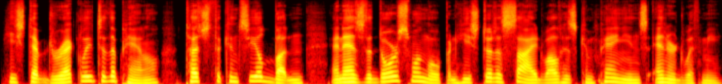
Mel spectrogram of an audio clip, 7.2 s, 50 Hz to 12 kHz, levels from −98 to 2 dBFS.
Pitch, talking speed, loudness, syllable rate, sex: 135 Hz, 210 wpm, -22 LUFS, 6.2 syllables/s, male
